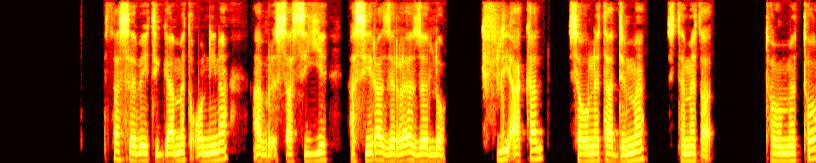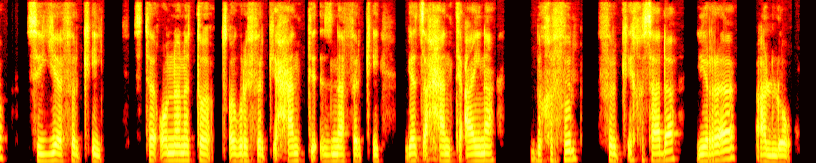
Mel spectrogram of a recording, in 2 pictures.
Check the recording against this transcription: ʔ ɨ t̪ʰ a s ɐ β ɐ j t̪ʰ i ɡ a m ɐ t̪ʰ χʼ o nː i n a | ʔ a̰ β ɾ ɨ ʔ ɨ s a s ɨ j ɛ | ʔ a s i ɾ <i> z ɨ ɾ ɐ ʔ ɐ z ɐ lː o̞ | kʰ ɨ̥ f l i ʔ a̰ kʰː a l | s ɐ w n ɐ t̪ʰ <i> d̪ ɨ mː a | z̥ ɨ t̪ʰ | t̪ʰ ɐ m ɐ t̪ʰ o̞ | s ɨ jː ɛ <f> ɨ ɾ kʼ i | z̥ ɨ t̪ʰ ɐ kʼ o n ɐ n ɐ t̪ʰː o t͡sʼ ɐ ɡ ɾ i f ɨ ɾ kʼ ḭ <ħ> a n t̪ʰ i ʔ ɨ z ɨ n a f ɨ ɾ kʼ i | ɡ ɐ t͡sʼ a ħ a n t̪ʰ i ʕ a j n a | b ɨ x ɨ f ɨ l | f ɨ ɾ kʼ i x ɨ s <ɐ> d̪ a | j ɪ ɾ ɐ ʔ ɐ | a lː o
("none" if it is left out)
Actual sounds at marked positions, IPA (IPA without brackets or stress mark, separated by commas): a, a, f, ħ, a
